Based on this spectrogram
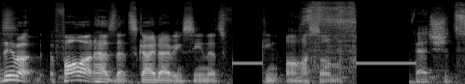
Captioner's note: beep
